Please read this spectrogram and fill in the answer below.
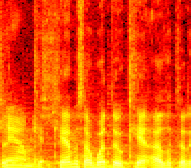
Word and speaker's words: Camas: How do you pronounce it? Camas.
